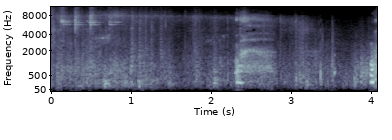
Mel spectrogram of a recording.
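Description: Dogs shuffling about on a bed: bedding rustling with small clicks and scuffs, and one short breathy burst a little over two seconds in.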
